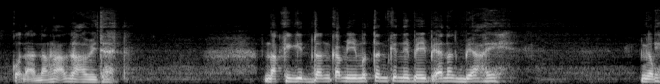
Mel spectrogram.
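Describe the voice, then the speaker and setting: A man's voice: medium pitch, lightly acted. A man playing a wounded young new father and dutiful son in an audio drama, earnest and plaintive. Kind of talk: Ilocano serial audio drama acting.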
